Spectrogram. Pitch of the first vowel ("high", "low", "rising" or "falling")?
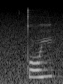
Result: rising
